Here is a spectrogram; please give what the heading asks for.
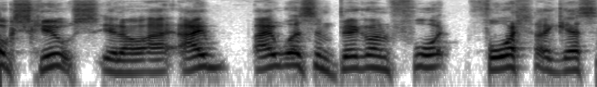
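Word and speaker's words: Forte: Horse shipping for the first time, weather, et cetera, et cetera. But, no excuse. I wasn't big on Fort, I guess it's pronounced.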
